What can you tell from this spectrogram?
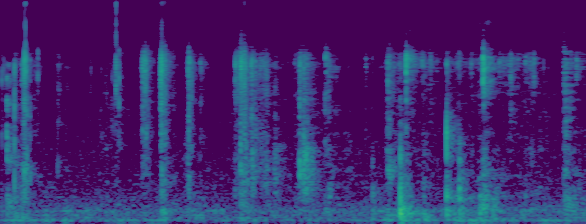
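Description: Irregular soft clicks, scratches and rustles close to the microphone as a pet squirrel moves about on a blanket and the camera is handled, with a few sharper clicks about three, five and six seconds in.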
